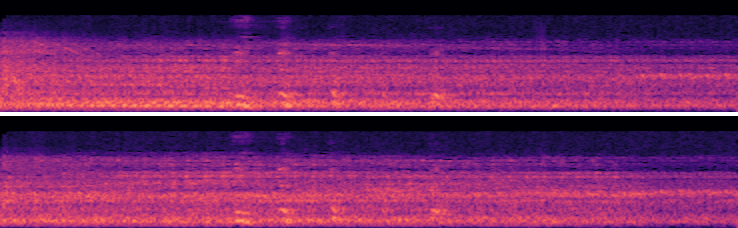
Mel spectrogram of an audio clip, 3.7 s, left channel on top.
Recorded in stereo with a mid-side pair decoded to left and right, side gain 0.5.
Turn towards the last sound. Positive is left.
turn(degrees=20)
